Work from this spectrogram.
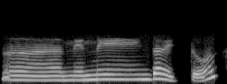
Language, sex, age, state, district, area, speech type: Kannada, female, 45-60, Karnataka, Bangalore Urban, urban, conversation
